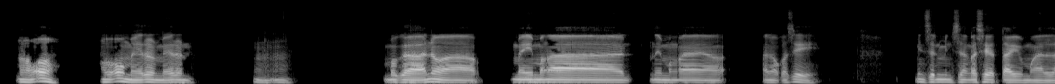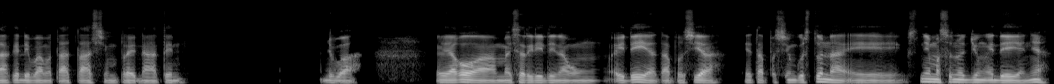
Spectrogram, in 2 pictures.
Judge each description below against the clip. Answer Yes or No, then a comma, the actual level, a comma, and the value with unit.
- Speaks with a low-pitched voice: Yes, low, 100 Hz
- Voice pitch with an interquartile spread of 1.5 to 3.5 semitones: Yes, average, 3.1 semitones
